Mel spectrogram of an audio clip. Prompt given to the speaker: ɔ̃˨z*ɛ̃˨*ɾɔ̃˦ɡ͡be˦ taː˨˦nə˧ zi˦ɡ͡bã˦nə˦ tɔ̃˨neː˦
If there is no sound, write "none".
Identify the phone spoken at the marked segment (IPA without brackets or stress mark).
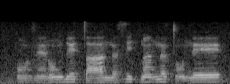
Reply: ɛ̃˨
